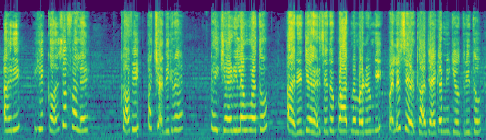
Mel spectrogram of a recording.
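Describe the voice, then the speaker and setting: A woman voicing a frightened young village daughter-in-law in an animated story, who frets and talks to herself aloud. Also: very high-pitched, brisk, soft background music. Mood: worried.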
